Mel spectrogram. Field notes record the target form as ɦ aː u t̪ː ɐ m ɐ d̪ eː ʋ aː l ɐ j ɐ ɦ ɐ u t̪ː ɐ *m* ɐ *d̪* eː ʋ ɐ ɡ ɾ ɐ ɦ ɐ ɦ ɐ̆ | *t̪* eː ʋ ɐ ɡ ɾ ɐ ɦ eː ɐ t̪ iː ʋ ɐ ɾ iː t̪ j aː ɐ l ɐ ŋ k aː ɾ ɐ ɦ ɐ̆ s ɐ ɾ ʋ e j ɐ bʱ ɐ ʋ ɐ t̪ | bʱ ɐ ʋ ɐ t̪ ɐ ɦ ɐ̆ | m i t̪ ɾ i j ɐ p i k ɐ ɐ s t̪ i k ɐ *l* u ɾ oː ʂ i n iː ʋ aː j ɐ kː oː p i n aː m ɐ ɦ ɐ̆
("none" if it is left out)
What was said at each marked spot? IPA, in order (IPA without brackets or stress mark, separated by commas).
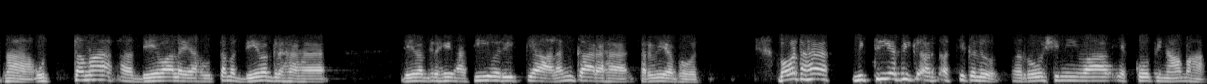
m, d̪, d̪, l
